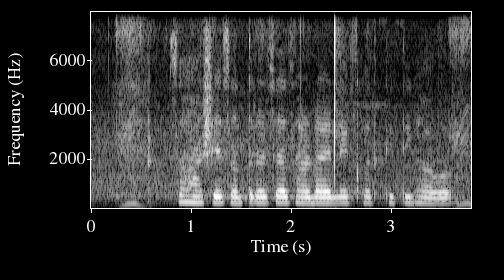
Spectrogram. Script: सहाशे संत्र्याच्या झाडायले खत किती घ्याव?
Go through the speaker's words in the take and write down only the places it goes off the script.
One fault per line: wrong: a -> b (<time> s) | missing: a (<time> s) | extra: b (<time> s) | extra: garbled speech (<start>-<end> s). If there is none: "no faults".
no faults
